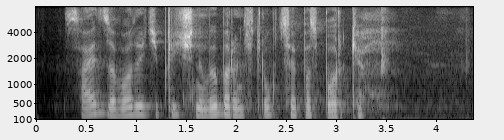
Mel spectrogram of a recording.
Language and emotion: Russian, neutral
